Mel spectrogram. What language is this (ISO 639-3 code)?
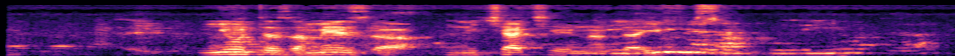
swa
